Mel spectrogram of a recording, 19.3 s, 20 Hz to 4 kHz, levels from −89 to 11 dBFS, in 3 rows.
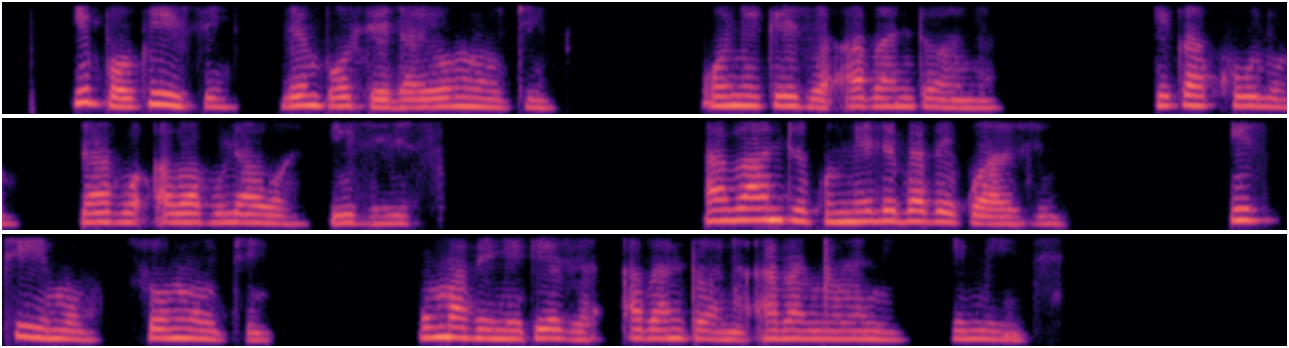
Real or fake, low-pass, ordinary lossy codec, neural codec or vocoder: fake; 3.6 kHz; Opus, 24 kbps; codec, 16 kHz, 2 kbps, FreqCodec, smaller model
